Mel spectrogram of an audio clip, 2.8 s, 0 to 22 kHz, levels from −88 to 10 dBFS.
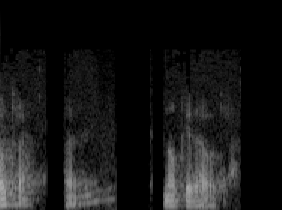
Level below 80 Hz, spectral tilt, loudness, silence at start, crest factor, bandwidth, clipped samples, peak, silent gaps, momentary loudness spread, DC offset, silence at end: -62 dBFS; -8.5 dB/octave; -35 LUFS; 0 s; 22 dB; 8.6 kHz; under 0.1%; -12 dBFS; 0.48-0.63 s, 1.17-1.49 s, 1.55-1.63 s; 19 LU; under 0.1%; 0.45 s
